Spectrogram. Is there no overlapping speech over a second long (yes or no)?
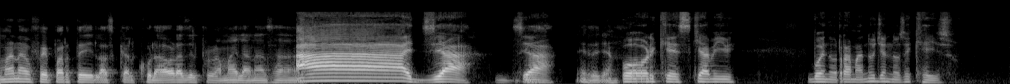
yes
